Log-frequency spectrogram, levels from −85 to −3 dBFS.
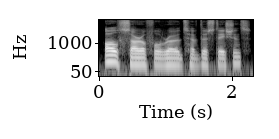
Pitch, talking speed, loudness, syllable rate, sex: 110 Hz, 155 wpm, -18 LUFS, 4.2 syllables/s, male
